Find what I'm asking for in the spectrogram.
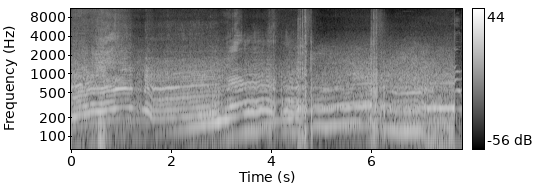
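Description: A Volkswagen Golf GTI and Polo GTI pull away from a roundabout, loud and close, their engines rising through gears in steady revving sweeps with a brief tire chirp partway through.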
